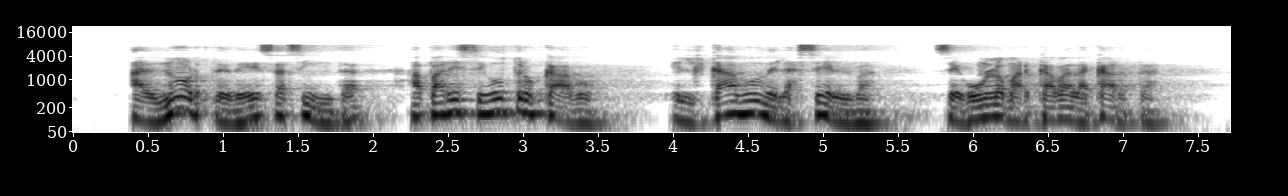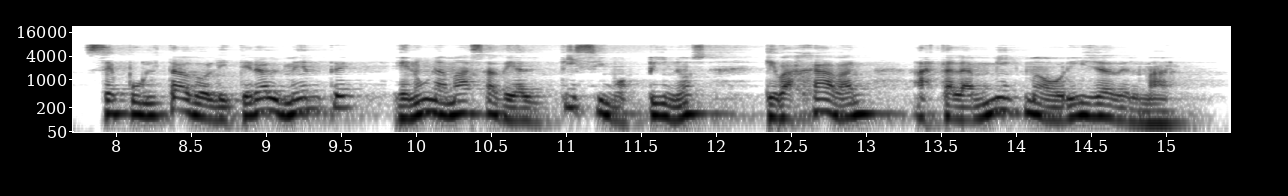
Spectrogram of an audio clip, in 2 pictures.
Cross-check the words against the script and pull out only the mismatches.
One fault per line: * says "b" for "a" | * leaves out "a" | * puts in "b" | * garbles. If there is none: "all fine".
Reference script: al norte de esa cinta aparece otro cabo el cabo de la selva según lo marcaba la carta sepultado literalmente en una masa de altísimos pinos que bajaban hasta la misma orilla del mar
all fine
